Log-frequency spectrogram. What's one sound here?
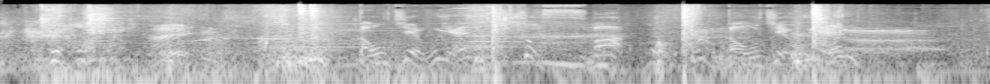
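Swords clash and clang in a fierce fight.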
